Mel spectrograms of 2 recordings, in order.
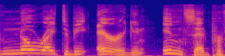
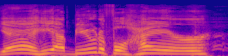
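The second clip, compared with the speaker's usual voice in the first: very slow, big southern drawl, "hair" stretched; 2 semitones higher than usual. Quoting a man who was talking to a reporter, in a big southern drawl. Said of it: "he had a big southern drawl".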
